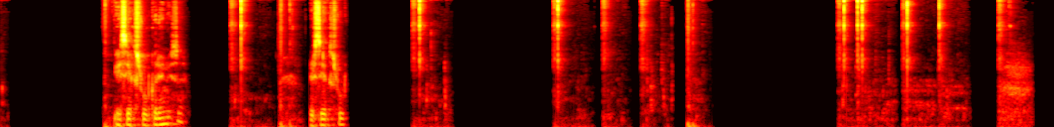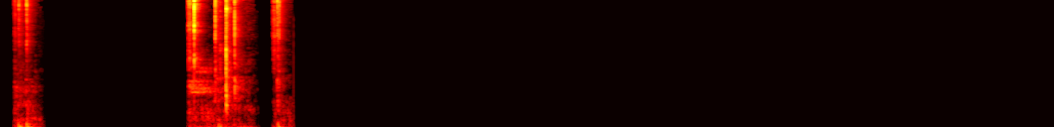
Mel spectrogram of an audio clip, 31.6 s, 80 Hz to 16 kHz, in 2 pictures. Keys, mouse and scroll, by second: 0.0-0.6 scroll up 2, 0.6-1.1 scroll up 1, 1.5 e, 4.1 e, 8.2 click, 9.0 click, 10.3 s, 12.8 click, 13.5 click, 14.0 click, 16.0 e, 19.3-20.6 shift+middle drag, 20.6 e, 22.4 click, 23.0 drag, 24.3 s, 27.0 scroll down 2, 27.6-28.2 scroll down 2, 28.2 shift+middle click, 29.0-30.1 scroll down 3, 30.1-31.1 shift+middle drag, 31.1-31.6 scroll up 6.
